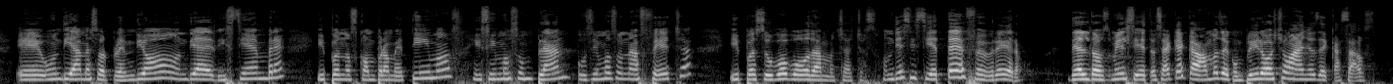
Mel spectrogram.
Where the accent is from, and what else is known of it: Hermosillo, Sonora, Mexico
